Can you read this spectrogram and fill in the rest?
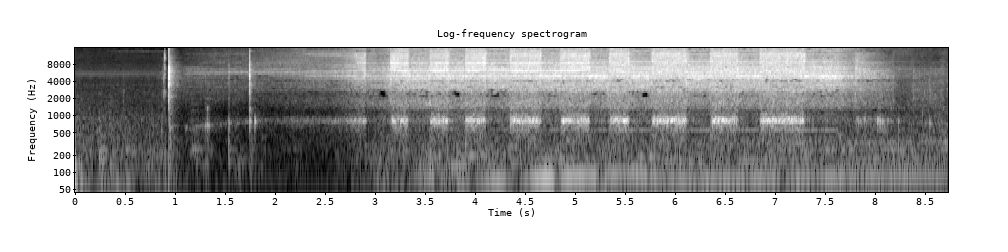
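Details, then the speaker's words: Mercedes SL55 trunk lock vacuum element cracked: sharp hissing rush with fluttering pulse about four per second, sound changes when latch closed over damaged area; vacuum leak. "so you heard that when I close it down behind there is a difference in sound because I'm closing the damaged area so let's do it again so this is basically the trunk Li air leak okay so they they all break it's just a poor design"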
